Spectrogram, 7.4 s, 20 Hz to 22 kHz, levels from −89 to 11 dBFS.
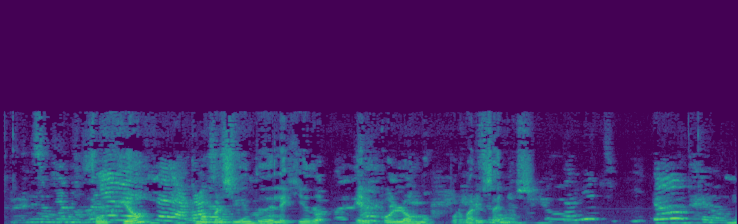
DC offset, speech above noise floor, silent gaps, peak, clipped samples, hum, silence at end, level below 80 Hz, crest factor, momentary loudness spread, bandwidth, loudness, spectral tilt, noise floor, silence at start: under 0.1%; 21 dB; none; 0 dBFS; under 0.1%; none; 0 s; -56 dBFS; 20 dB; 14 LU; 11.5 kHz; -19 LUFS; -5 dB/octave; -40 dBFS; 0.1 s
